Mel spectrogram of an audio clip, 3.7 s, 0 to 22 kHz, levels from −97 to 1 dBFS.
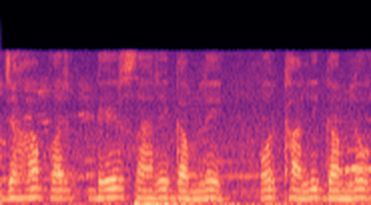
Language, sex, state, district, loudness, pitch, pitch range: Hindi, male, Chandigarh, Chandigarh, -16 LUFS, 155 Hz, 150-165 Hz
